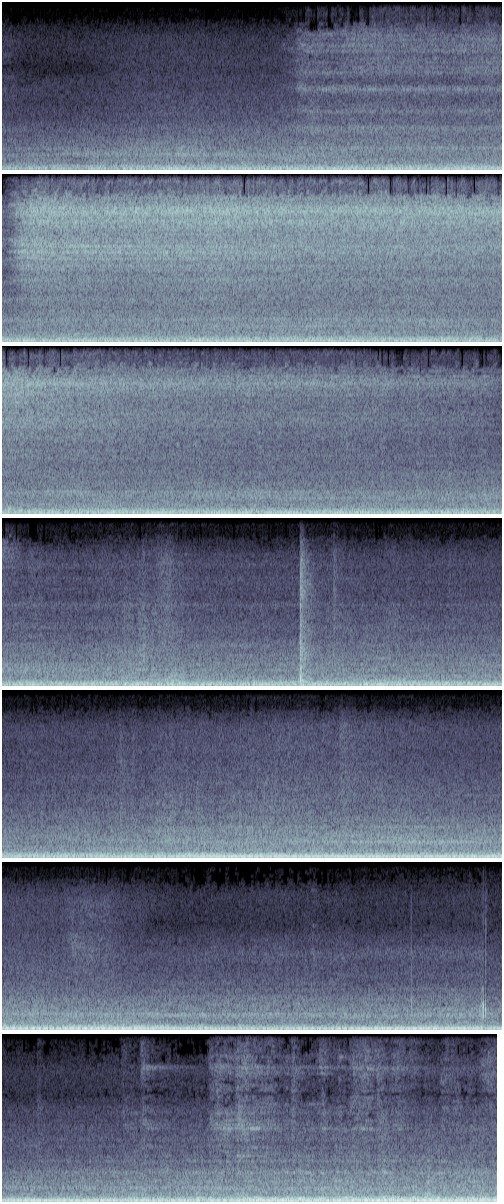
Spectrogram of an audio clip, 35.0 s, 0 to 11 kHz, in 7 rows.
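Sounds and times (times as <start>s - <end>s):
train rumbling on rails: 0.0s - 34.9s.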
